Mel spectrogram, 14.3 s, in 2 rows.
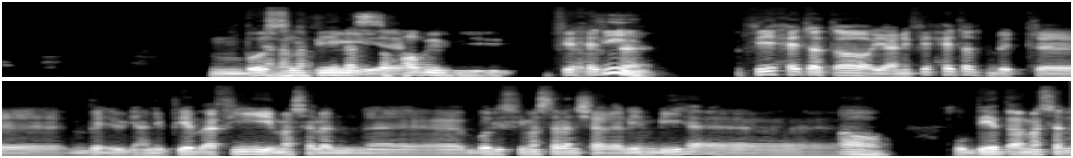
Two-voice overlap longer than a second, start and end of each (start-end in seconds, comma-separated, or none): none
